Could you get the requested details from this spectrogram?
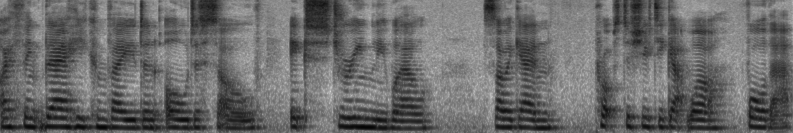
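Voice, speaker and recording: In a British accent, the voice moves at a fairly slow pace with monotone, flat intonation and audible room echo. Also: woman, medium pitch for a woman. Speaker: TV review YouTuber. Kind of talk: casual review monologue. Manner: calmer.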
